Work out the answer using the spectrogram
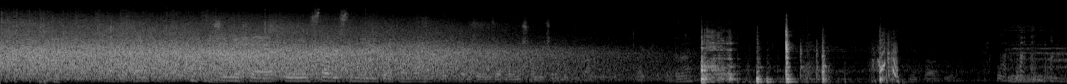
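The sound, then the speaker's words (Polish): Conference audience applauding to welcome the interpreter, a priest. Dense, steady clapping fills the first several seconds, then thins and fades out, and a voice speaks afterward. “Też można zaklaskać, tak.”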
